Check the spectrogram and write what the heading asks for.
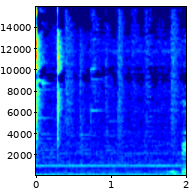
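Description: A steady low hum with a couple of faint clicks as a gas hob's burner knob is turned on.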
